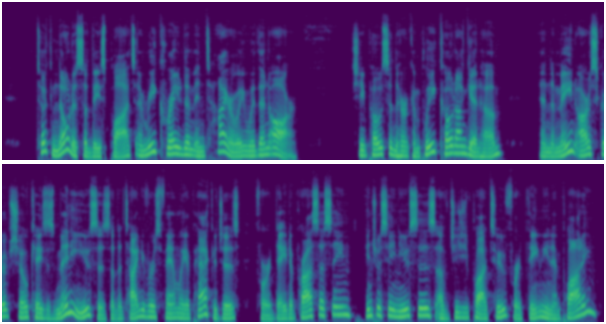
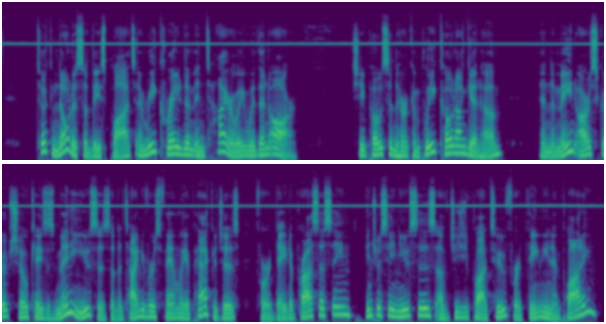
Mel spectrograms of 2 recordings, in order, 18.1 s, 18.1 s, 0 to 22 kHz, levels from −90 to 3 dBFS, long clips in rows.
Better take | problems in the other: first | high-pitched whine; noticeable; throughout; 7.5 kHz, 10 dB below the speech

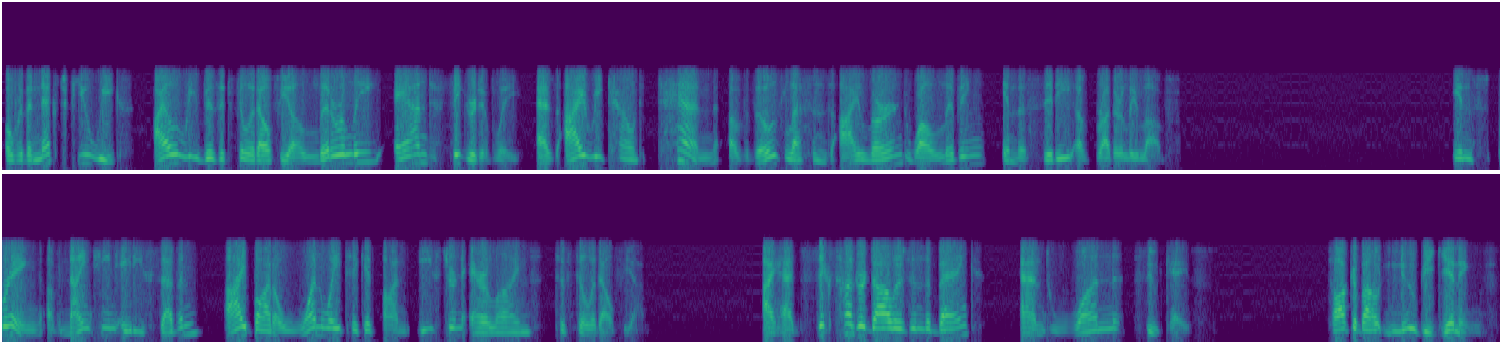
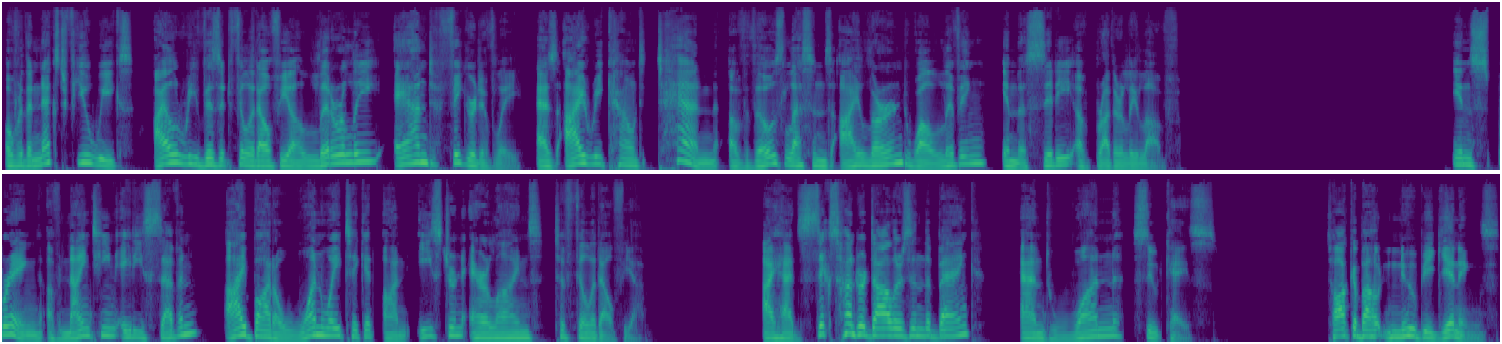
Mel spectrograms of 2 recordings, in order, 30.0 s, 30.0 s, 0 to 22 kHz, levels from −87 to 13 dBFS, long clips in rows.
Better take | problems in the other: second | phone-call audio; poor line; nothing above 4 kHz

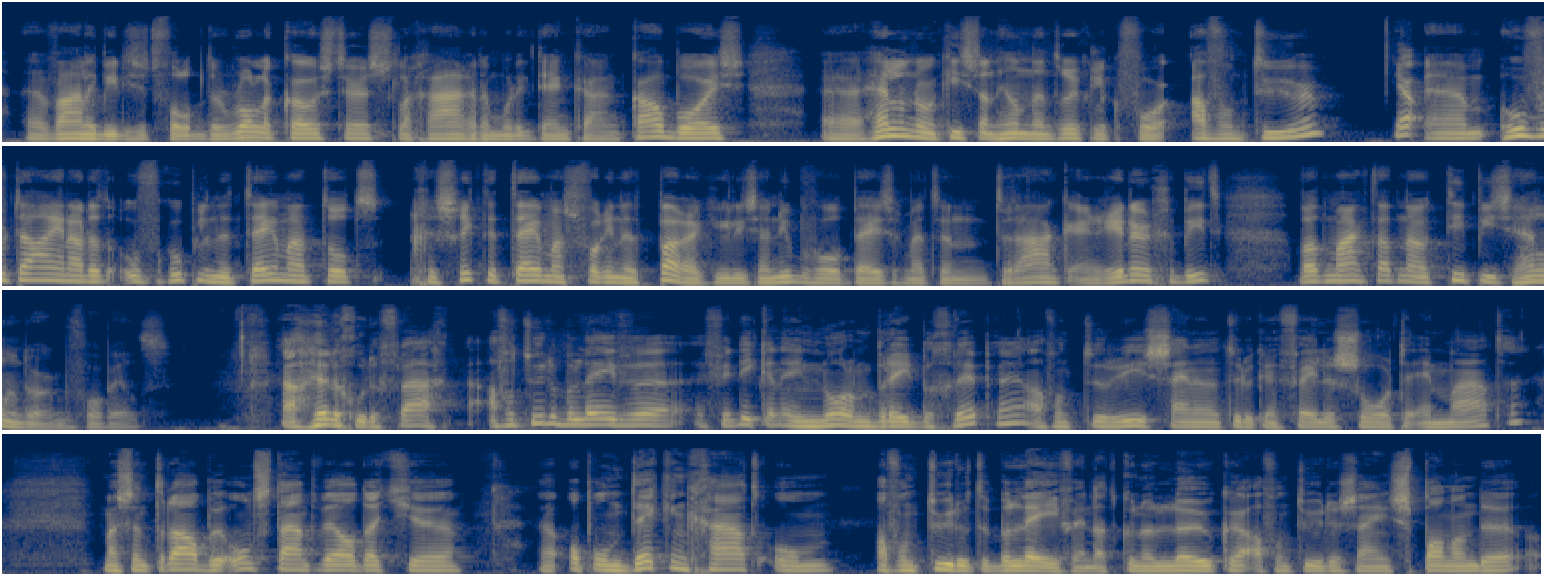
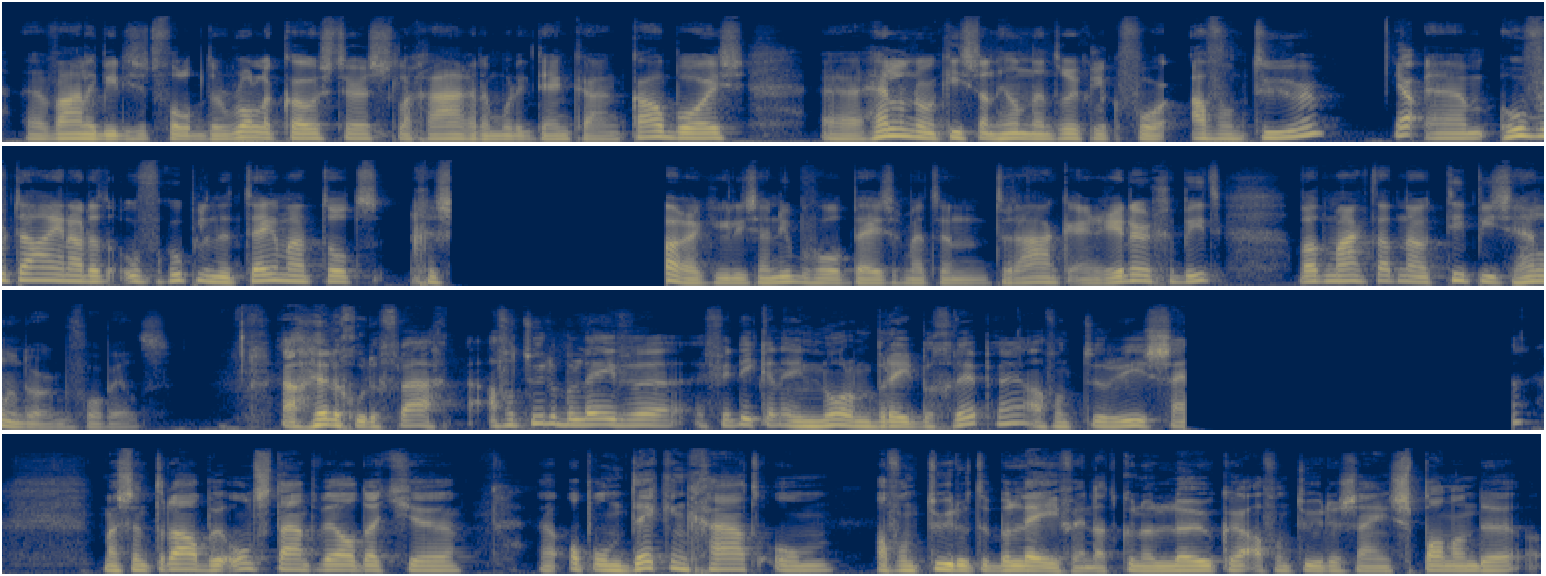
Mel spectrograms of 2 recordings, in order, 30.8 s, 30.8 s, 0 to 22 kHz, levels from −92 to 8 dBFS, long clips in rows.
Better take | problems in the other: first | audio cutting out; at 10 s for 1 s and at 21 s for 1.5 s

